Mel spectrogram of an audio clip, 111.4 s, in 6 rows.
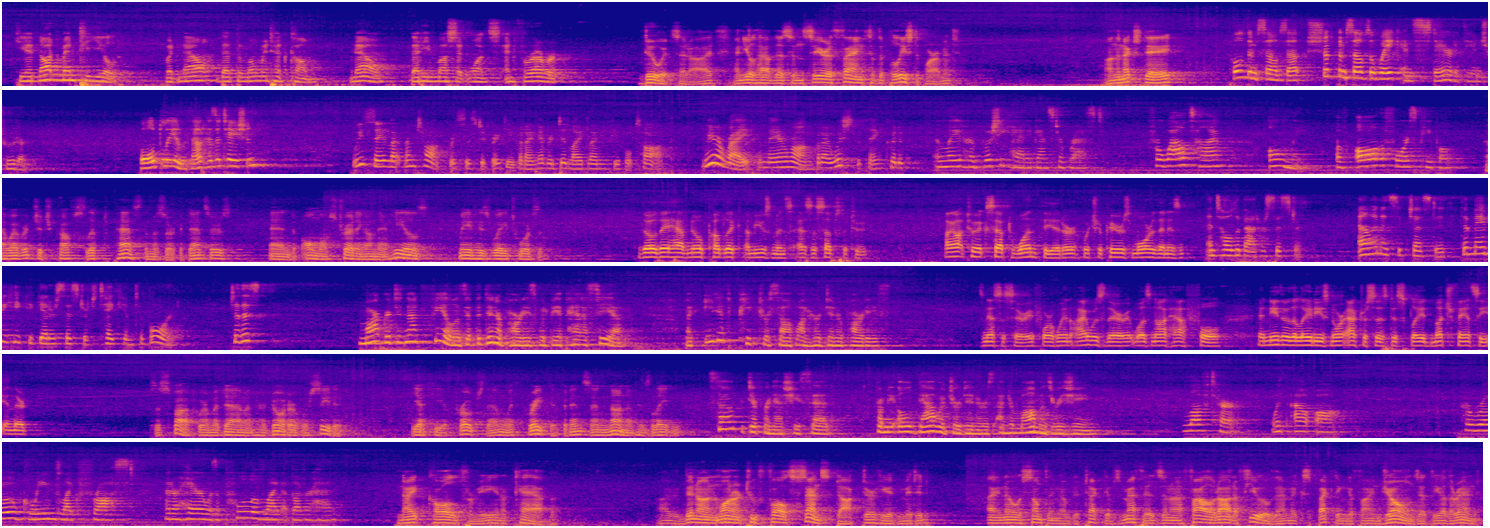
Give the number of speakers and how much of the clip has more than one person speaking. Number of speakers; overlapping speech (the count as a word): nine, no overlap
